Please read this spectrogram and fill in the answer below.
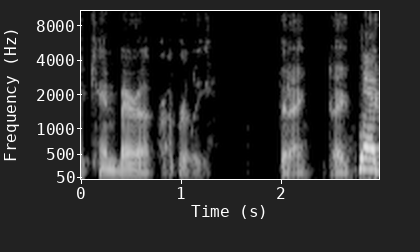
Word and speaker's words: Canberra: Why can you guys never say Canberra properly? Did I Yeah, get it's it wrong? Canberra. Oh, Canberra?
